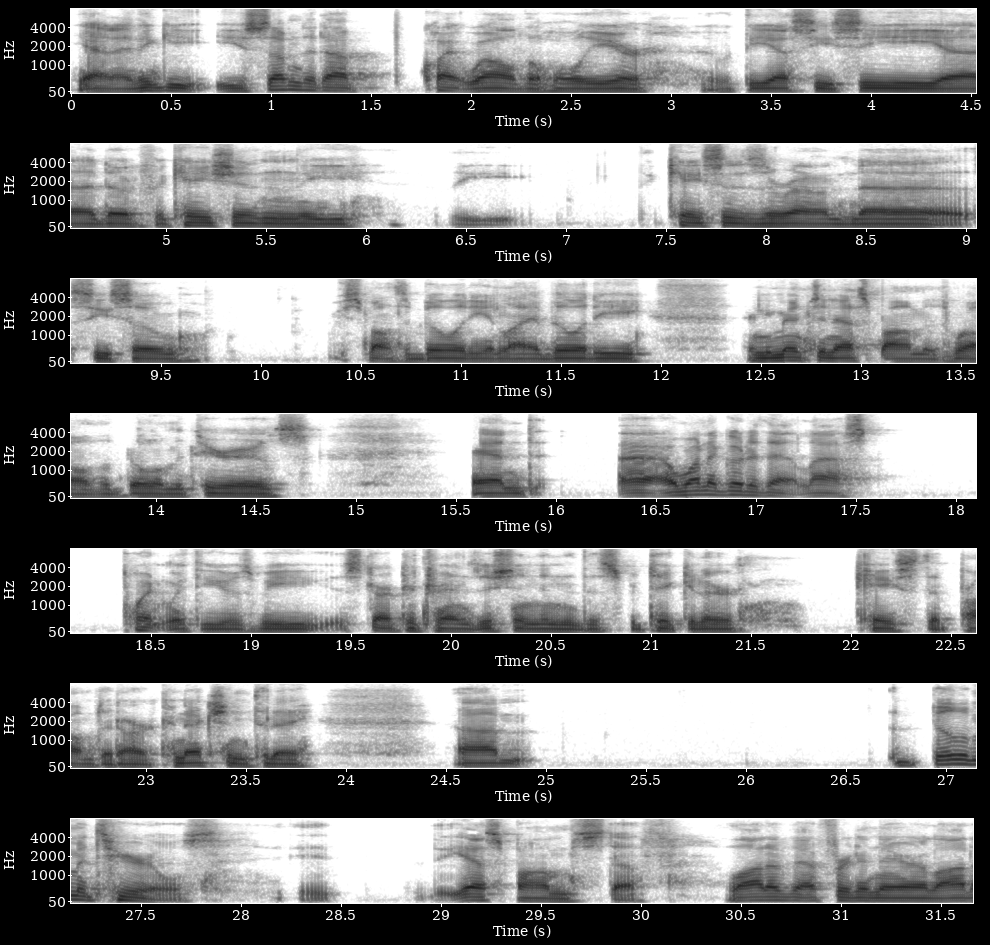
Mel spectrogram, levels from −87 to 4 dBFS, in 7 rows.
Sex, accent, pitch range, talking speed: male, American, 85-100 Hz, 155 wpm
